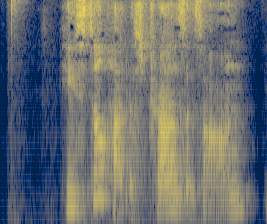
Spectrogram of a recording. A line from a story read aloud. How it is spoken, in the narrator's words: Yanto answered calmly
